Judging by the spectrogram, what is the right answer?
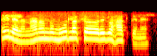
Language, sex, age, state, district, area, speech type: Kannada, male, 30-45, Karnataka, Dakshina Kannada, rural, conversation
